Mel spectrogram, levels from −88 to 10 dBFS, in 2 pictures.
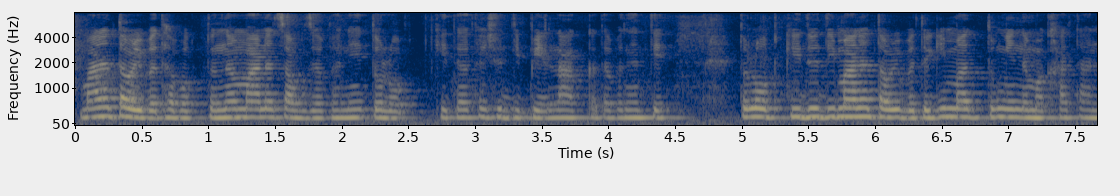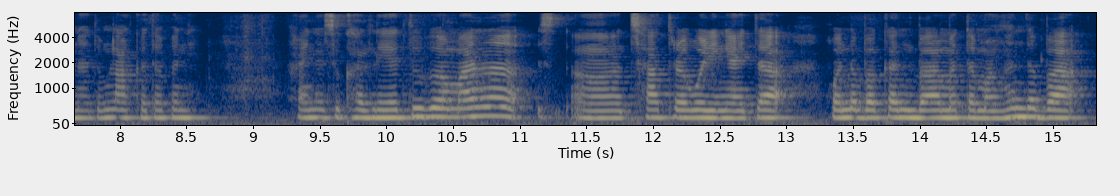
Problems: background sounds at intervals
